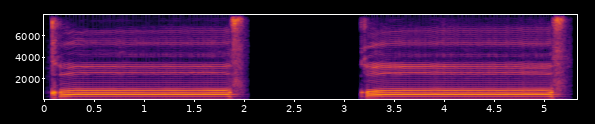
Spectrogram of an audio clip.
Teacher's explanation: قاف کو جب پڑھنا شروع کریں تو آواز کو موٹا کر لیجیے گا۔ جب آپ زبان کی جڑ کو تالو کے نرم حصے سے لگانے کے بعد قاف کو پر یعنی موٹا پڑھیں گے تو یہ حرف بالکل درست پڑھا جائے گا، جیسے قوف قوف۔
